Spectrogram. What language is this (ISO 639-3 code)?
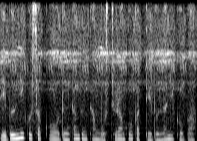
grt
